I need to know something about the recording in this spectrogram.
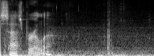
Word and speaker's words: sarsaparilla: sunsets sarsaparilla you know it says source asparagus but it's just pronounced sarsaparilla no idea why let's see hsn jtu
